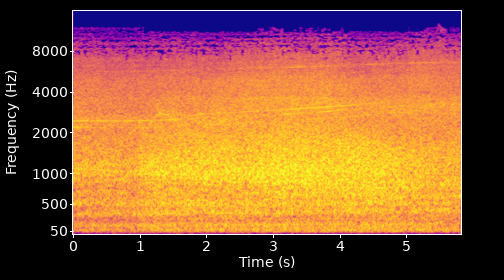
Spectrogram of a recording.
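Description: An EasyJet airliner at Manchester Airport gives a steady, loud jet roar at a distance that swells slightly and holds, with no voices over it.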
